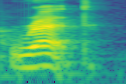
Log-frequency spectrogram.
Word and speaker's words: read: まあ、これ、 read の過去形過去分詞はスペル変わんないんですけど、発音が red、赤になるっていうトリッキーさんですね。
